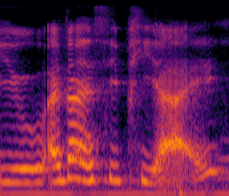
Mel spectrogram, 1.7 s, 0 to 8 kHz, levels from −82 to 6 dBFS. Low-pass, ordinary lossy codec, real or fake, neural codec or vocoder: 7.2 kHz; AAC, 48 kbps; real; none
